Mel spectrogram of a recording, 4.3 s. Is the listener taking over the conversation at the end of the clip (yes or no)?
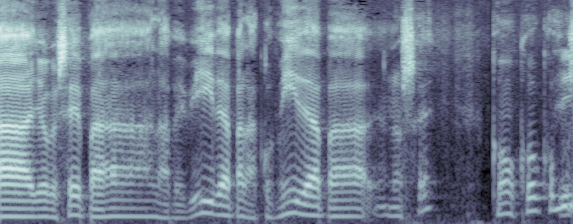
yes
